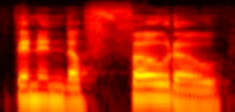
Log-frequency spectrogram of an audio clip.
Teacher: phot f로 발음했죠. 오우까지 느껴지게 굉장히 길게 이중 모음 발음해 주시고요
